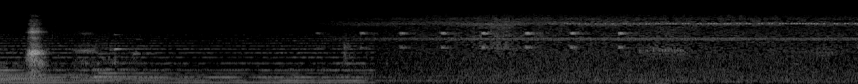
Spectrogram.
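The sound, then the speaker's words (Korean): Cicadas buzz vigorously in the woods beside a road in a dense, steady outdoor drone with repeated pulsing chirps, rising after a few seconds and continuing to the end. A single harsh bird call sounds at the very start. “길 옆 숲속에서 매미들이 기세차게 울어댔다.”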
